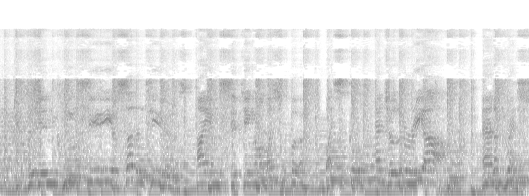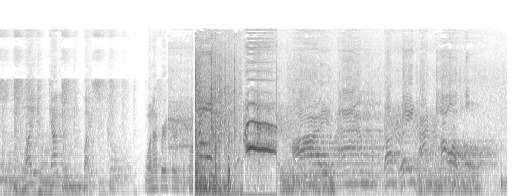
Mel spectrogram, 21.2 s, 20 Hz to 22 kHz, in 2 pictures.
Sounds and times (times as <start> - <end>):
Music: 0.0 - 14.5
Speech: 13.5 - 14.8, 16.4 - 20.4.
